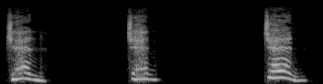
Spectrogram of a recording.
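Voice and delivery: frantic calls, rising to a shout; shouting a name. A narrator's reading. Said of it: "Dad shouted her name".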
